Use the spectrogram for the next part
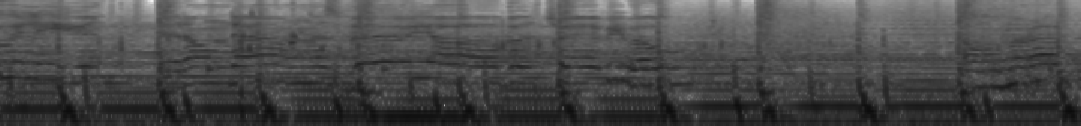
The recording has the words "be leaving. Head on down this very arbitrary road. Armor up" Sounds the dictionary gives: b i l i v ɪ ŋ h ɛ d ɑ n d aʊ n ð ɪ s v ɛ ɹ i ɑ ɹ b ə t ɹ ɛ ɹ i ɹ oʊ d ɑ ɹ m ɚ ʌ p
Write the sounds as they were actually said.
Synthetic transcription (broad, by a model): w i l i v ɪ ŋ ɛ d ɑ n d aʊ n ð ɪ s v ɛ ɹ i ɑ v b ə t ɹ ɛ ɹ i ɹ oʊ ɑ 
